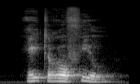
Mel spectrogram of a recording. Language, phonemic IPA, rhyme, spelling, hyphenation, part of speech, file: Dutch, /ˌɦeː.tə.roːˈfil/, -il, heterofiel, he‧te‧ro‧fiel, adjective / noun, Nl-heterofiel.ogg
- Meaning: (adjective) heterosexual; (noun) a heterosexual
